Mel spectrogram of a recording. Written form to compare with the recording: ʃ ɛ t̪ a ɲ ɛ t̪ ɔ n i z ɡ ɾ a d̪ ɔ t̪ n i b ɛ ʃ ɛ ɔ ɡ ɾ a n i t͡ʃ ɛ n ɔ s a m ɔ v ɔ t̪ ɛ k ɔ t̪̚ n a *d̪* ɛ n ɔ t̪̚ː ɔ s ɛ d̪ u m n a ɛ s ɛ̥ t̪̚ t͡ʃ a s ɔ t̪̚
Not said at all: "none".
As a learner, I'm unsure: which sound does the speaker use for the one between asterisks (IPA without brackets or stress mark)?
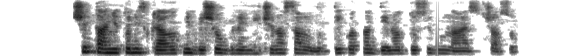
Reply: d̪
